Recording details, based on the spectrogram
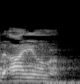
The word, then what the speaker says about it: aion: The word walls there is the word ion. It's the, I spell it for you, A-I-O-N.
